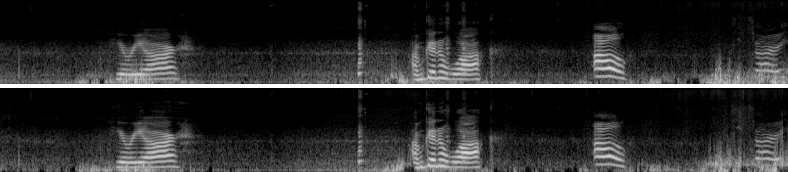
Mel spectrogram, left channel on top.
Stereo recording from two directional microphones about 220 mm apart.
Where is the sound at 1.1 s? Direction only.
10° right (ahead or behind).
